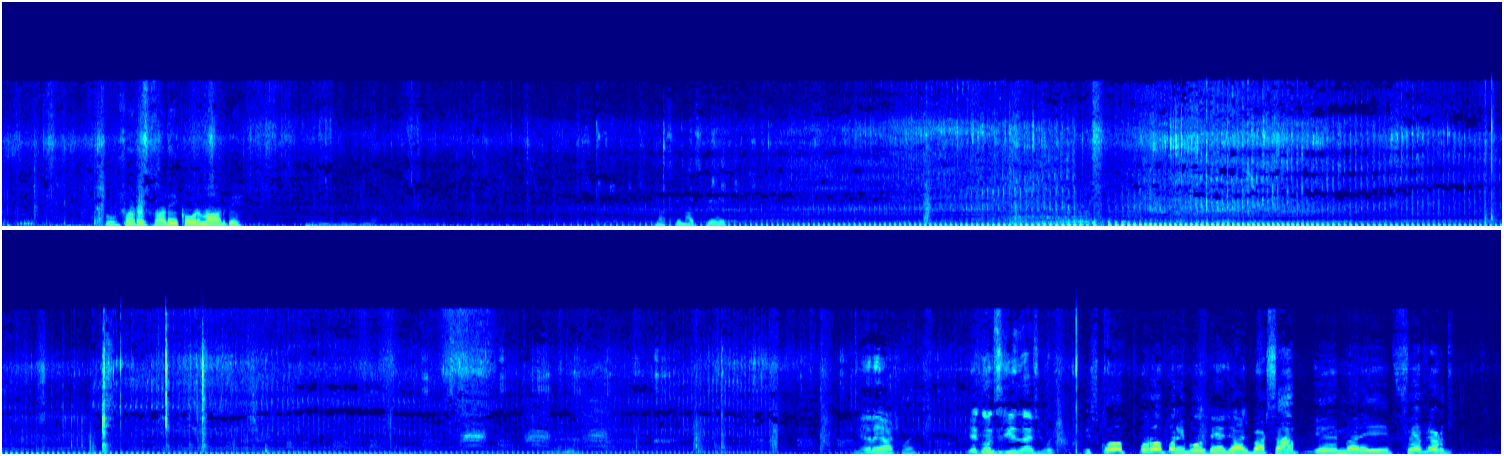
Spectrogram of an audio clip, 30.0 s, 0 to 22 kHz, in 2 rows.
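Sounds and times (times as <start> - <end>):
motorcycle engine idling: 2.8 - 25.3.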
